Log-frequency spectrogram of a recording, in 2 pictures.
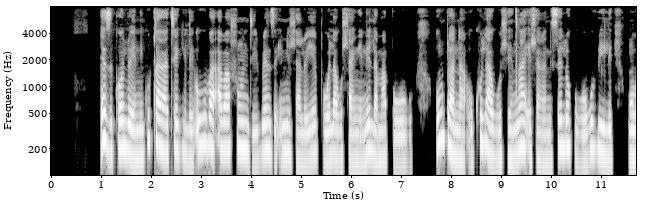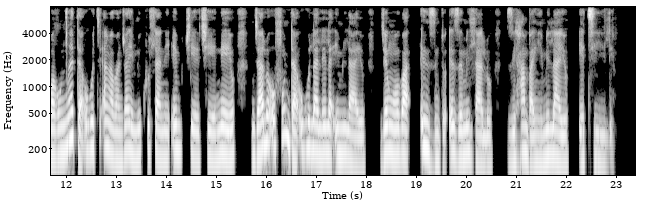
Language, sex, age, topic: North Ndebele, female, 36-49, education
